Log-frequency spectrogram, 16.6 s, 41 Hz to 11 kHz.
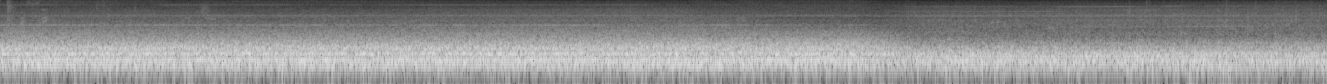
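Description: Cabin noise of a Boeing 737-500 airliner in descent, heard from a window seat: a steady rush of air and jet engines, with a low hum from its CFM56-3 turbofans. About two-thirds of the way through, the noise drops a little and the hum fades.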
